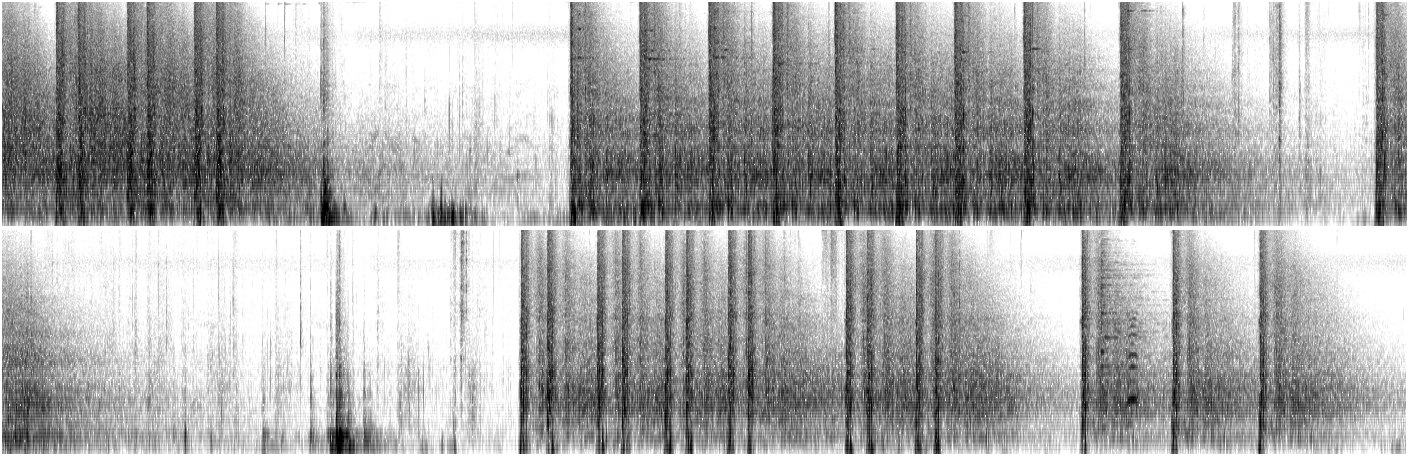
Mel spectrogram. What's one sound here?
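Gunshots crack in quick succession outdoors, echoing across open ground.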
